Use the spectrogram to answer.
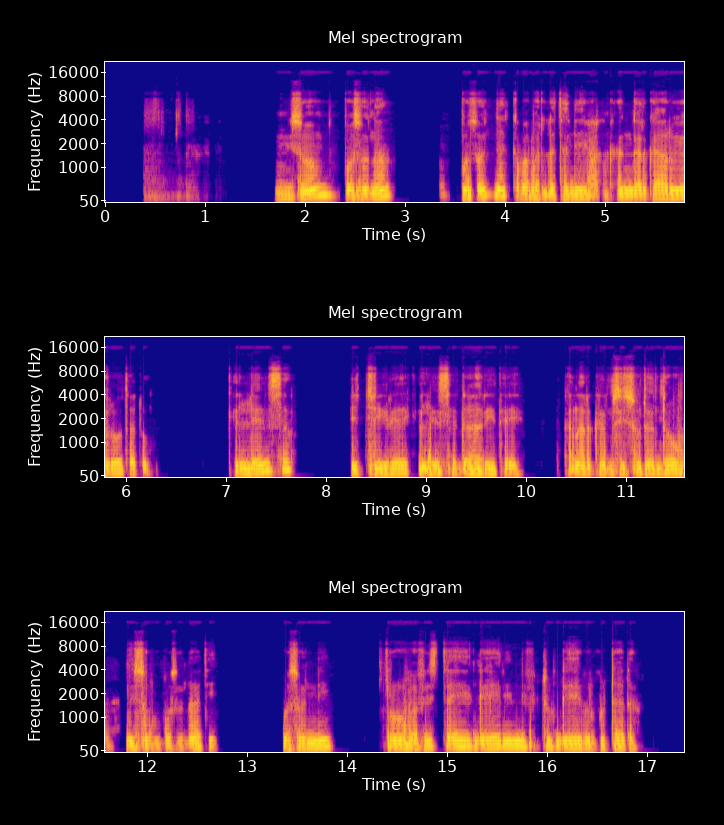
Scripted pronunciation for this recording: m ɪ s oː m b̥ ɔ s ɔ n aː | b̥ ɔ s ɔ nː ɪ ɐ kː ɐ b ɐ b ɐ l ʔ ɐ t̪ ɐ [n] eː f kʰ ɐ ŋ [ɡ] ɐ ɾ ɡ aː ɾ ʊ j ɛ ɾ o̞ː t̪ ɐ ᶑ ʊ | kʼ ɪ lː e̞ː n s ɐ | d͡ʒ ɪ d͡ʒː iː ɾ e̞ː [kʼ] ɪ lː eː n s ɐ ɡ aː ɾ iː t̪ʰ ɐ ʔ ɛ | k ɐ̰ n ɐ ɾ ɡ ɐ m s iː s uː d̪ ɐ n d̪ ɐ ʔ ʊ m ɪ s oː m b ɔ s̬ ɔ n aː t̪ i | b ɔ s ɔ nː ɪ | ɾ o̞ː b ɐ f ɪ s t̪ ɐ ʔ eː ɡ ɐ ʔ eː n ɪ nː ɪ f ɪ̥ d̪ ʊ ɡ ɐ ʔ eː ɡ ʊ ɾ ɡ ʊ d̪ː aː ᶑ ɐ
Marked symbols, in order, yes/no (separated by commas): yes, yes, yes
